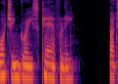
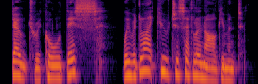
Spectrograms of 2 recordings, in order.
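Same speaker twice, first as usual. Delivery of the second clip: ordinary delivery, nothing marked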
